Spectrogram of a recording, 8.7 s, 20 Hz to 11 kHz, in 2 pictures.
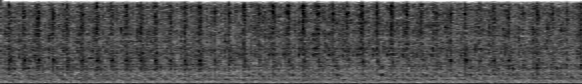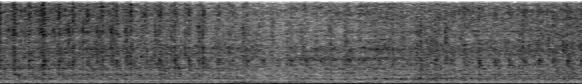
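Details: Pontiac Trans Am V8 idling rough with a steady, fairly fast tick and a deeper thud under it, about three a second; first thought to be exhaust, heard all around the engine, oil pressure erratic; owner suspects the crank.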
